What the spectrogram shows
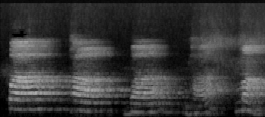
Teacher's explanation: पावर को जब हम पढ़ते हैं तो हमारा लिप्स जो ओंठ है, दोनों ओंठ आपस में स्पर्श करते हैं, तब जाके इसका उच्चारण होता है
